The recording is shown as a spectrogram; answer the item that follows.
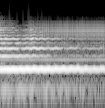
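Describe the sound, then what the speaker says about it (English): An electric guitar through a Wampler Germanium Tumnus pedal with the gain cranked all the way up holds a single smooth, saturated lead note with slight wavering vibrato, loud and alone. "The last setting I'd go for would be sort of like a lead, smooth distortion."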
